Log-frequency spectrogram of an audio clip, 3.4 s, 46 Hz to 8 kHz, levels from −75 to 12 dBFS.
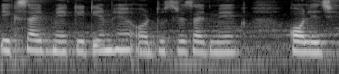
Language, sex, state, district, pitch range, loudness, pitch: Hindi, female, Tripura, Unakoti, 215-235 Hz, -16 LUFS, 225 Hz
